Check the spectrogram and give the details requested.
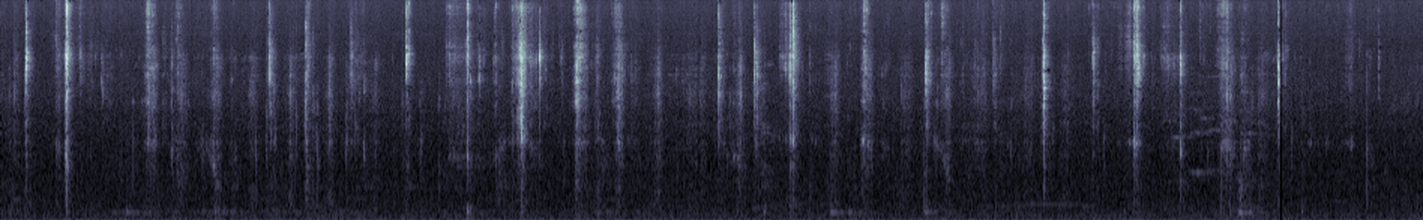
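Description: Close-up eating: a person biting and chewing pieces of prasad by mouth, with irregular sharp crunchy clicks and smacks every second or so.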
